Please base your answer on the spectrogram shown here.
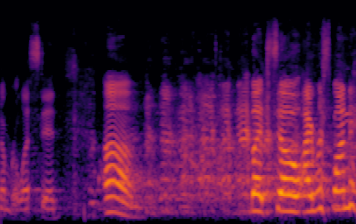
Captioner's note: audience laughs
